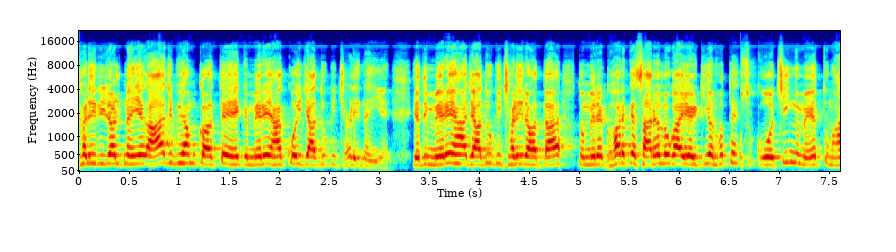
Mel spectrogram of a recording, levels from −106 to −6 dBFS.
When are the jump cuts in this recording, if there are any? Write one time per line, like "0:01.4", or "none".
0:06.7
